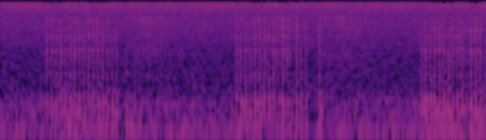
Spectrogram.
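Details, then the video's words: Pet cat purring indoors, likened to snoring louder than a husband's; three strong pulsed purring bursts, each under a second long, separated by softer rumbling pauses. "Так даже муж не храпит…"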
